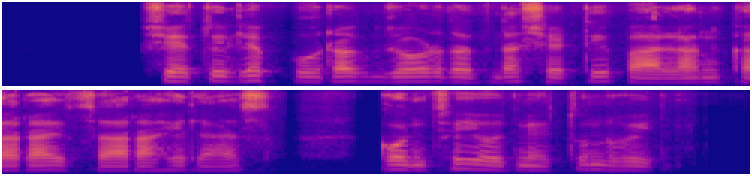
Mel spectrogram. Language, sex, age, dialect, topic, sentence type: Marathi, male, 18-24, Varhadi, agriculture, question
